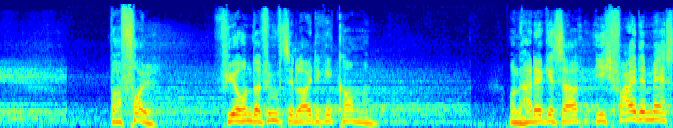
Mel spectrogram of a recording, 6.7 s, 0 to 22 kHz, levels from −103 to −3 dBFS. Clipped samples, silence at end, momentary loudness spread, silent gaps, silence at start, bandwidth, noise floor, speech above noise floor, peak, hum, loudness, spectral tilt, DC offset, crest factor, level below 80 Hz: under 0.1%; 0 s; 21 LU; none; 0 s; 19 kHz; -65 dBFS; 31 dB; -18 dBFS; none; -35 LUFS; -5 dB/octave; under 0.1%; 18 dB; -68 dBFS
